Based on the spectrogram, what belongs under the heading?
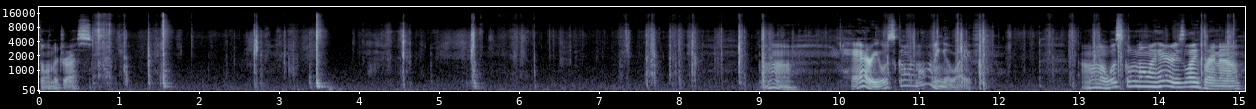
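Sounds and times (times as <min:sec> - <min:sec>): cards snapping and clicking: 0:00.7 - 0:02.0, 0:02.6 - 0:03.6, 0:07.5 - 0:09.2.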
